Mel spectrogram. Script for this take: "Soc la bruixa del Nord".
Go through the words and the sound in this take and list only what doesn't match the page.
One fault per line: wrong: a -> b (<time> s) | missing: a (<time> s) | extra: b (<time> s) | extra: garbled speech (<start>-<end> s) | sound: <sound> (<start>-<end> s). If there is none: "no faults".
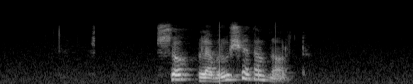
no faults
